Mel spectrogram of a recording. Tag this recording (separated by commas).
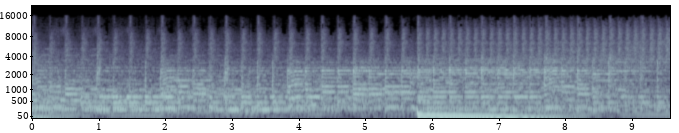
Music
